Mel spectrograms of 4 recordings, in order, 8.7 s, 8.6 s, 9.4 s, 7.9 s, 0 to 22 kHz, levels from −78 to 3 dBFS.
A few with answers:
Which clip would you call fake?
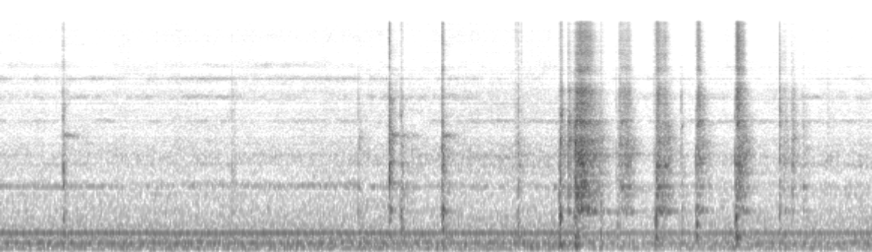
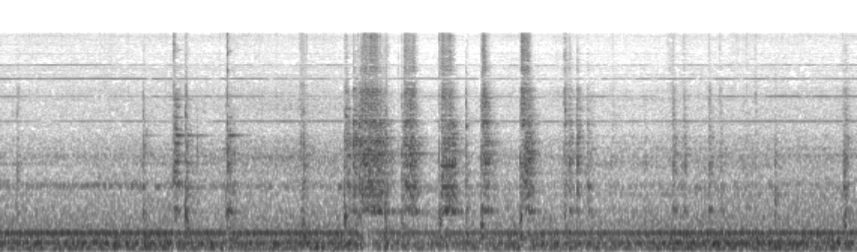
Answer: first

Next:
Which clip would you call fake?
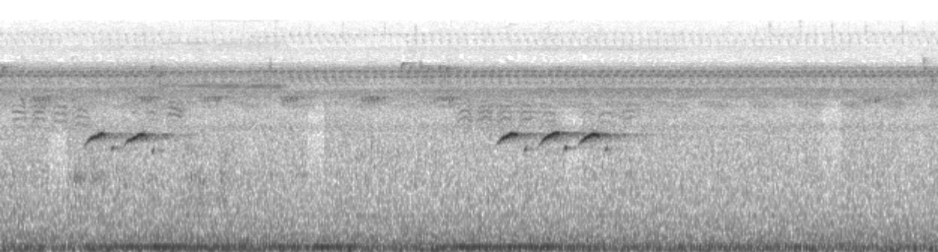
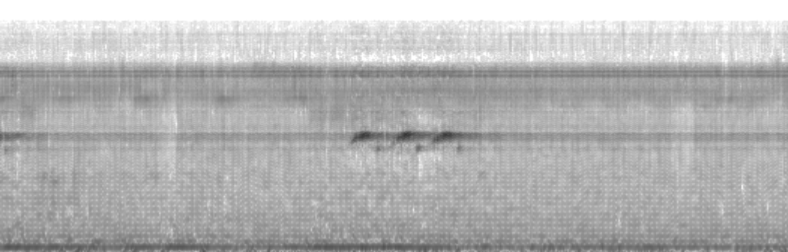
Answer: second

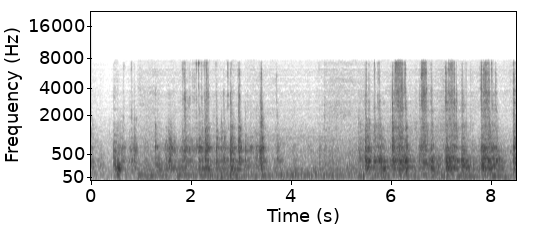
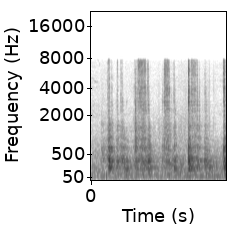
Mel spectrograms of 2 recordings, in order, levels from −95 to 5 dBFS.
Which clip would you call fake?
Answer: first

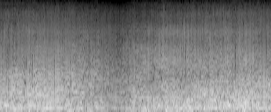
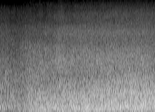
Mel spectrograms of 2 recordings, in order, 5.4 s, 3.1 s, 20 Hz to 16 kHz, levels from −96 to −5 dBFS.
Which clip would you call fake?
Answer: first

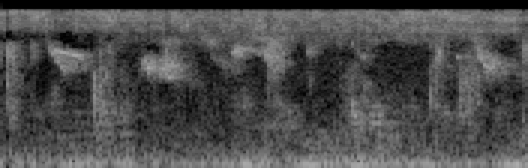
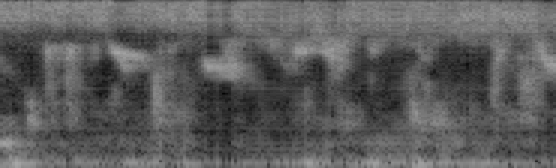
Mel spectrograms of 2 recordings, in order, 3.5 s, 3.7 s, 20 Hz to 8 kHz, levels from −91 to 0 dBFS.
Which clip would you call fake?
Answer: second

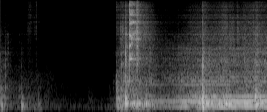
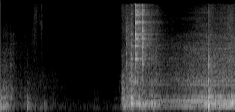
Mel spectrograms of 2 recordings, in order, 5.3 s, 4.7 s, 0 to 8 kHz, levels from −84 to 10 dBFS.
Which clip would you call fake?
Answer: first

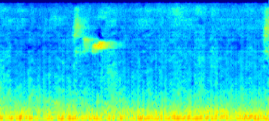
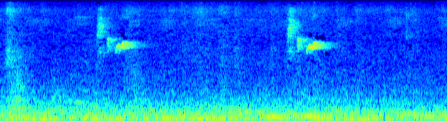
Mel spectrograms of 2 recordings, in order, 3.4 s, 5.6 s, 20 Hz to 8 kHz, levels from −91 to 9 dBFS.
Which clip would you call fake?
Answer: first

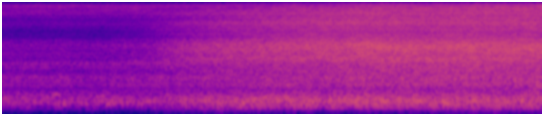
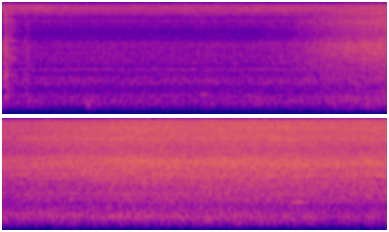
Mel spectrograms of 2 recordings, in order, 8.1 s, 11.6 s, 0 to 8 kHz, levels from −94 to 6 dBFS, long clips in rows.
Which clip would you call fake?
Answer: first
